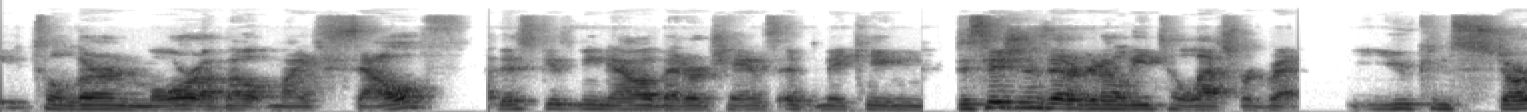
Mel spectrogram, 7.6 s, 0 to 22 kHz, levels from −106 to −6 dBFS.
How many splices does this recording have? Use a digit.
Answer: 3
